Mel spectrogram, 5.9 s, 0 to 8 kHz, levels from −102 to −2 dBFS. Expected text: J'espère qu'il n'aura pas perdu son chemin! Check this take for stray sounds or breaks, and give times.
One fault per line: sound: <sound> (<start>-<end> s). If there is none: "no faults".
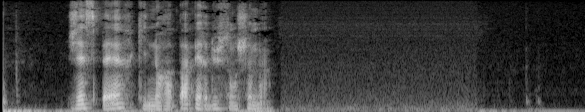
no faults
